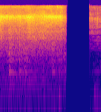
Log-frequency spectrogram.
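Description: Bubbling sizzle of a Khandeshi-style bajra vada vegetable curry being stirred in a hot pan, a steady close frying hiss that cuts out briefly and then returns.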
